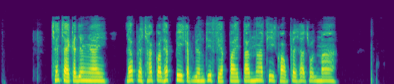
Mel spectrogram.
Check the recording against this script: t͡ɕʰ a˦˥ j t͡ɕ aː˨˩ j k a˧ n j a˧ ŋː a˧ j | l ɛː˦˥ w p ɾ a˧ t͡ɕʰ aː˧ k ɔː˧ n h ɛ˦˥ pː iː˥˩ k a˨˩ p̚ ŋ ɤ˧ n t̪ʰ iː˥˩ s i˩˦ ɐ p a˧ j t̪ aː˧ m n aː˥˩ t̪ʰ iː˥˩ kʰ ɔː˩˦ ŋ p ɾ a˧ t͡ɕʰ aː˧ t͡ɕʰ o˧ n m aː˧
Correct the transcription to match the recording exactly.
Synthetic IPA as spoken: t͡ɕʰ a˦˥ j t͡ɕ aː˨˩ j k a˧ n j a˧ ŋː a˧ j | l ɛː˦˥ w p ɾ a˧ t͡ɕʰ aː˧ k ɔː˧ n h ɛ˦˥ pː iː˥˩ k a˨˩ p̚ ŋ ɤ˧ n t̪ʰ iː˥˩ s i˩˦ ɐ p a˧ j t̪ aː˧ m n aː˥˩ t̪ʰ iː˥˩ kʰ ɔː˩˦ ŋ p ɾ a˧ t͡ɕʰ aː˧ t͡ɕʰ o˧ n m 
